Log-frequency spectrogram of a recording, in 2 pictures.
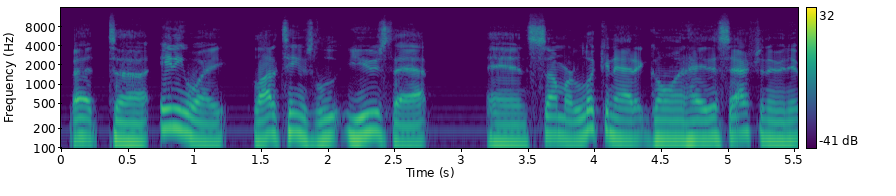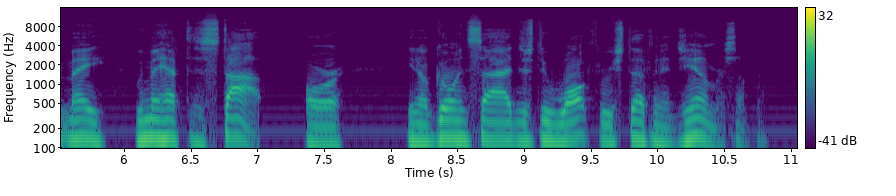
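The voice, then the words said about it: Hoarse, strained voice. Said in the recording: “I've been hoarse all day, kind of losing my voice.”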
